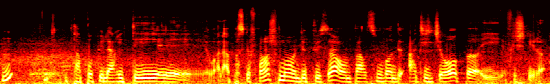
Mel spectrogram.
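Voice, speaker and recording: A woman's voice: low voice, expressive, moderate pace. A woman interviewer, asking teasing, probing questions in casual talk. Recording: outdoor recording, traffic noise behind.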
